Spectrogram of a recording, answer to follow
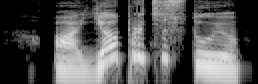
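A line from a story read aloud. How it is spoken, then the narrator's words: Sharp reply. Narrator (Russian): резко ответил судья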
